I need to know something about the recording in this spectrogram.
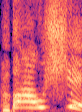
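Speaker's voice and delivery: put-on, very high, frightened, panicked blurt. Recounting hearing strange sounds from a corner: retelling a panicked exclamation. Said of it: "and I'm like freaking out".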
